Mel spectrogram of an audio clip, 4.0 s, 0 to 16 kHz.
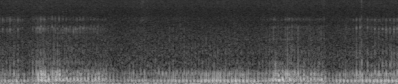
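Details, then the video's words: Soft purring from a domestic cat, a low buzzing rumble that swells twice in four seconds with each breath cycle, quiet background. "1h Purring cat | Calming Relaxing Nature Sound"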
